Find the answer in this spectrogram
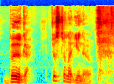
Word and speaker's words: Burgar: It's spelt B-U-R-G-A-R, Burgar, but apparently it's pronounced Burger.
